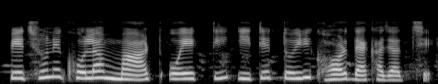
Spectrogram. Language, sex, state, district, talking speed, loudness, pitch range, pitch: Bengali, female, West Bengal, Cooch Behar, 135 wpm, -16 LUFS, 235-300 Hz, 275 Hz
